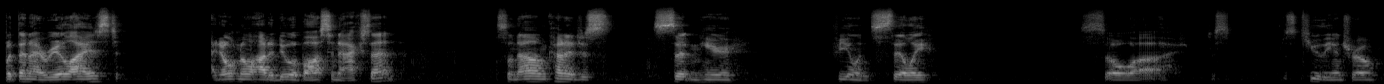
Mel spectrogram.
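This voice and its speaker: A man's voice: mid-range voice, level tone, slow, long pauses, pushed and bright. A man hosting a casual movie review, talking in a rambling, offhand way with self-mocking jokes. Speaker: film reviewer and show host.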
